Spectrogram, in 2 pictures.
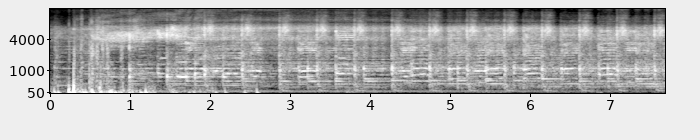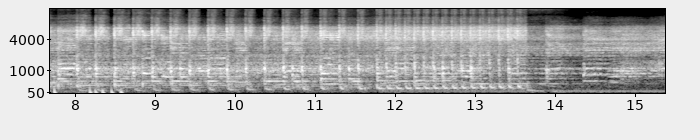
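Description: Music playing through the earcups of a Rampage SN-RW3 gaming headset, heard from outside the headphones as the sound leaking out of them; it stops shortly before the end.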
